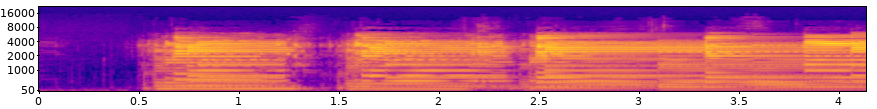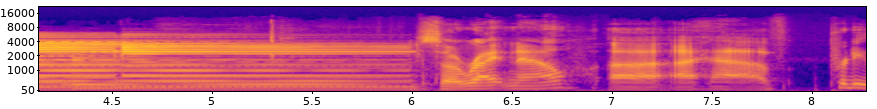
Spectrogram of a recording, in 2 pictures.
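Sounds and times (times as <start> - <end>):
clean electric guitar strummed chords through an amp head and isolation cabinet: 0.5 - 6.1
speech: 6.1 - 8.2.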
